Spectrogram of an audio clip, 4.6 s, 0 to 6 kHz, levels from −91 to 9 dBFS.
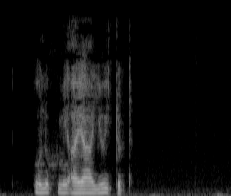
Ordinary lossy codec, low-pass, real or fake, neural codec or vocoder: AAC, 32 kbps; 5.4 kHz; real; none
